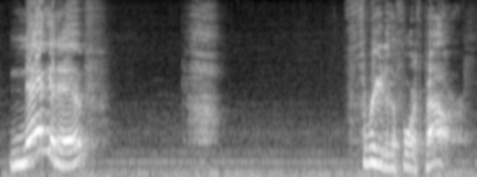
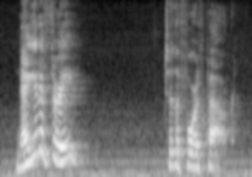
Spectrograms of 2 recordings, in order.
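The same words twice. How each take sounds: First: Negative is said separately, set apart from three. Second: Negative three is said together as one unit. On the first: Only the three is raised to the power, then negated. "it's as if the negative is separate from the three" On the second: The negative number as a whole is raised to the power. "Listen to part A, how I say it"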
